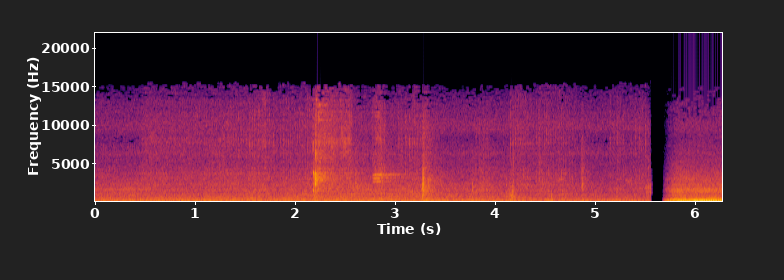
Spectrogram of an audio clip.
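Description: BMX bike on asphalt: a faint rolling hiss of tyres, a sharp metallic click with a brief ring about two seconds in, and a lighter knock about a second later. Near the end, after a short cut to silence, a much louder low hum comes in.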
